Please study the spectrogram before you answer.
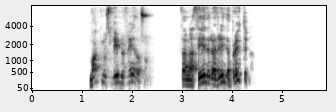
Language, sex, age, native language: Icelandic, male, 40-49, Icelandic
